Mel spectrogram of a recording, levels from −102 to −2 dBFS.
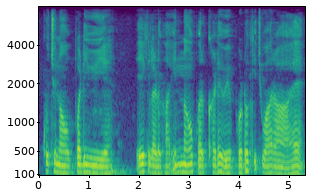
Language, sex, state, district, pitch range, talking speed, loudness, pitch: Hindi, male, Uttar Pradesh, Saharanpur, 120-135 Hz, 180 wpm, -17 LUFS, 125 Hz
